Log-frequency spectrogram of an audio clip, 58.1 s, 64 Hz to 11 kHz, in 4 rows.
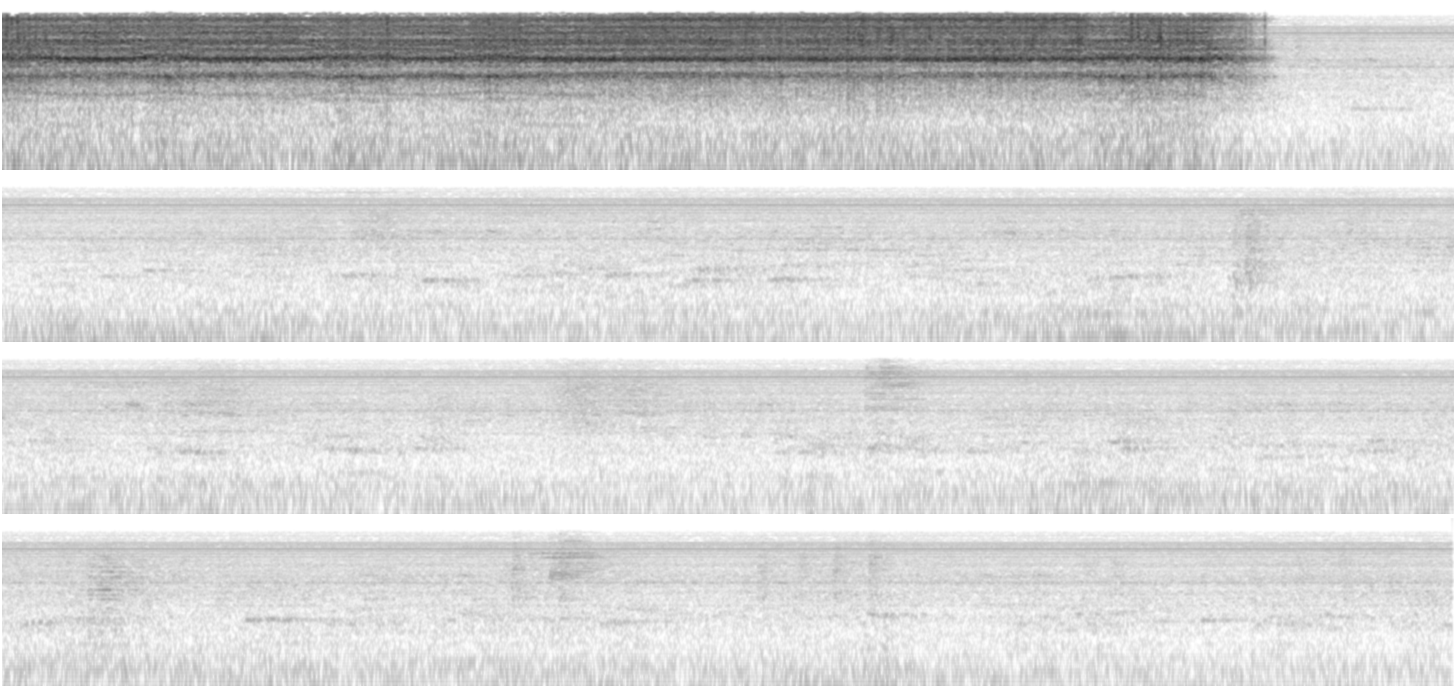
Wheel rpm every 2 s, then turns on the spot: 160, 160, 160, 160, 160, 160, 20, 0, 0, 0, 0, 0, 0, 0, 0, 0, 0, 0, 0, 0, 0, 0, 0, 0, 0, 0, 0, 0, 0.
none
